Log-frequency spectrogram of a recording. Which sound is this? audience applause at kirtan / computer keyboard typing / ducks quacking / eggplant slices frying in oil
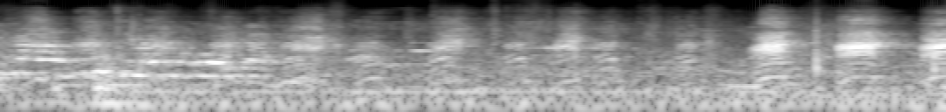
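ducks quacking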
